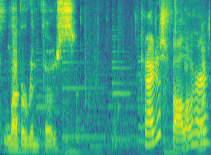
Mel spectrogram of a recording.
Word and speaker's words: Labyrinthos: For pronunciation's sake, it is Labyrinthos.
